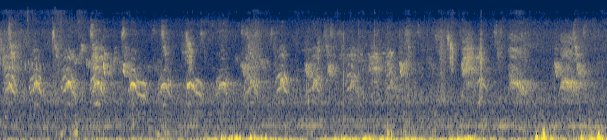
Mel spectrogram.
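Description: Birds calling: a short call repeated about twice a second at first, then more varied calls. A low rumble comes and goes from about four seconds in.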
